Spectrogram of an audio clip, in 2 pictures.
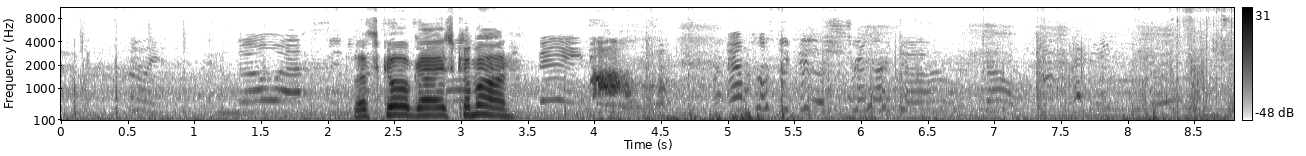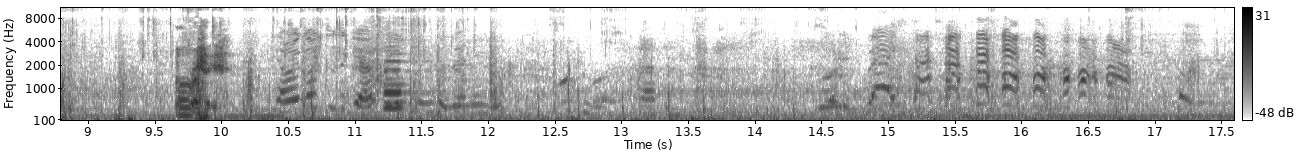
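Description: Children shout and squeal with excitement outdoors.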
